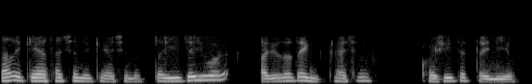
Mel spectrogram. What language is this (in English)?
Kashmiri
